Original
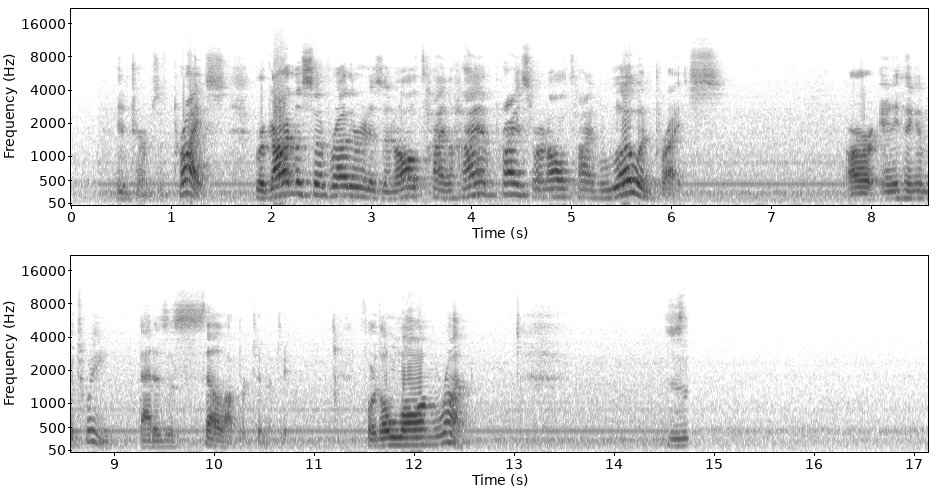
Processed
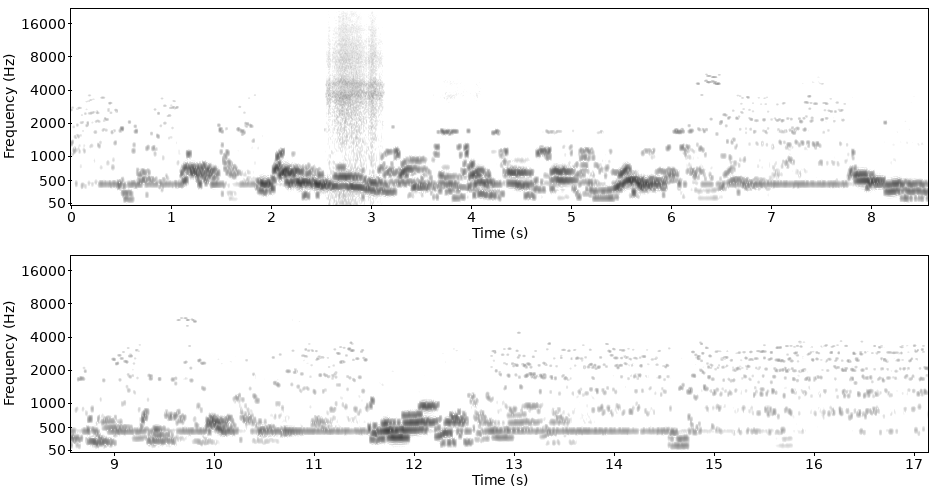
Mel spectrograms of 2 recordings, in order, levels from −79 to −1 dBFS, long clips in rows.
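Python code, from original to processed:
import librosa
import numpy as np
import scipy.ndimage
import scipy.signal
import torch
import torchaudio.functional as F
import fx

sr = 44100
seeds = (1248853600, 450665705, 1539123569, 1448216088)

p1 = fx.spec_trails(x, sr, decay_s=0.96)
p2 = scipy.signal.sosfilt(scipy.signal.butter(4, 5400.0, 'lowpass', fs=sr, output='sos'), p1)
p3 = 10.0 ** (-17.0 / 20.0) * np.tanh(p2 / 10.0 ** (-17.0 / 20.0))
p4 = p2 + (p3 * 10.0 ** (-7.0 / 20.0))
p5 = fx.dmg_noise_band(p4, sr, seeds[0], low_hz=540.0, high_hz=3600.0, level_db=-35.0)
p6 = fx.env_flanger(p5, sr, rest_ms=3.8, full_db=-16.0)
p7 = fx.spec_topn(p6, sr, count=4)
p8 = fx.sample_hold(p7, sr, seeds[1], rate_hz=4100.0, jitter_pct=20, at=(2.55, 3.13), fade=0.02)
p9 = fx.rotary(p8, sr, hz=1.2)
p10 = p9 + fx.echo_single(p9, sr, ms=1046, db=-20.5, dry=0)
y = p10 * 10.0 ** (-5.0 / 20.0)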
